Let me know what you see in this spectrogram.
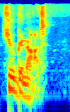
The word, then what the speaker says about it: Huguenot: Did you look into, is that actually how we pronounce it? Because that's got a funny spelling. – Yeah, it does have a funny spelling, which is why I Googled the pronunciation before recording the episode, like I always do when I am presented with a word that I'm not sure I can pronounce. And the only time I've got it wrong so far is with Coos County up in New Hampshire. So yeah, Huguenot.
